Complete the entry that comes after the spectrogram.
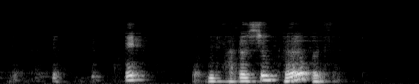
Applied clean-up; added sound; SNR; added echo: neural mask model DeepFilterNet 3.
